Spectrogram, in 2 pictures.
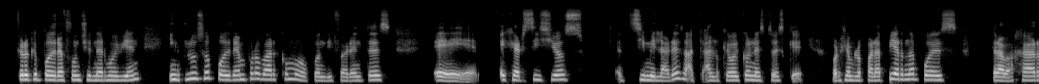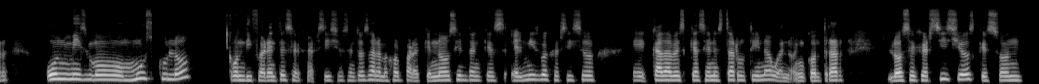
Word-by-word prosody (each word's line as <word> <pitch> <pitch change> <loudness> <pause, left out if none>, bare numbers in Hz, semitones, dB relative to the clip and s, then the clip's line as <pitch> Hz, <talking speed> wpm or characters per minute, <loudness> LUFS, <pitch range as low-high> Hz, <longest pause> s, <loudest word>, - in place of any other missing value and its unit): Creo 220 0 +7
que 235 - +1
podría 205 -2 +4
funcionar 205 -1 0
muy 200 -1 +1
bien. 200 +7 0 0.2
Incluso, 255 +6 +1
podrían 215 -2 +2
probar 230 -3 +1
como 235 -6 -2
con 180 -1 -3
diferentes, 180 +4 -2 0.4
eh, - - +3 0.2
ejercicios 215 +3 0 0.4
similares, 205 +4 +1
a - - -1
a 180 - -2
lo 180 0 -6
que - - -5
voy 190 0 +3
con 205 +1 +1
esto 190 -2 -2
es 185 - -5
que, 450 +3 -6 0.2
por - - 0
ejemplo, 190 -1 0
para 185 -1 +1
pierna 240 +3 +3
pues 205 -3 0 0.3
trabajar 190 +2 +2 0.3
un 245 +3 +7
mismo 220 -3 +3
músculo 265 - 0 0.3
con 200 0 +1
diferentes 190 +2 -1
ejercicios. 190 0 -8
Entonces, 200 +3 -4
a - - +2
lo 195 - 0
mejor, 185 0 -4
para 190 -4 -2
que 170 - -5
no 195 +2 +2
sientan 200 -2 -3
que 195 - -6
es 190 - -7
el 185 - -1
mismo 225 +1 +1
ejercicio, 200 0 -5 0.4
eh, 190 -3 -5
cada 200 -1 +5
vez 200 -1 +1
que 195 - -1
hacen 195 +1 -1
esta 200 +1 +1
rutina, 200 +1 -2
bueno, 160 -6 -4
encontrar 175 +3 +1 0.4
los 185 +2 +3
ejercicios 230 +5 +1
que 185 - -3
son 190 +1 -1
200 Hz, 180 wpm, -23 LUFS, 190-225 Hz, 0.4 s, Creo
